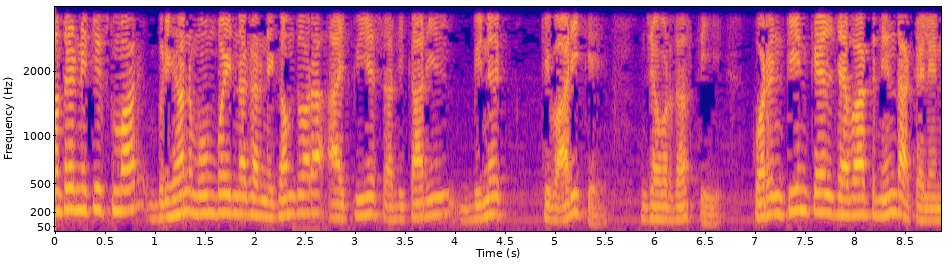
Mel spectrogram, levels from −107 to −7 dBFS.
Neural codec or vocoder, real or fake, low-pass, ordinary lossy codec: none; real; 3.6 kHz; none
